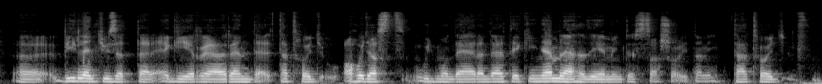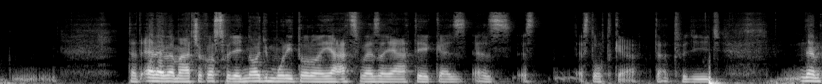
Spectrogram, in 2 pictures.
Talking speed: 135 wpm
